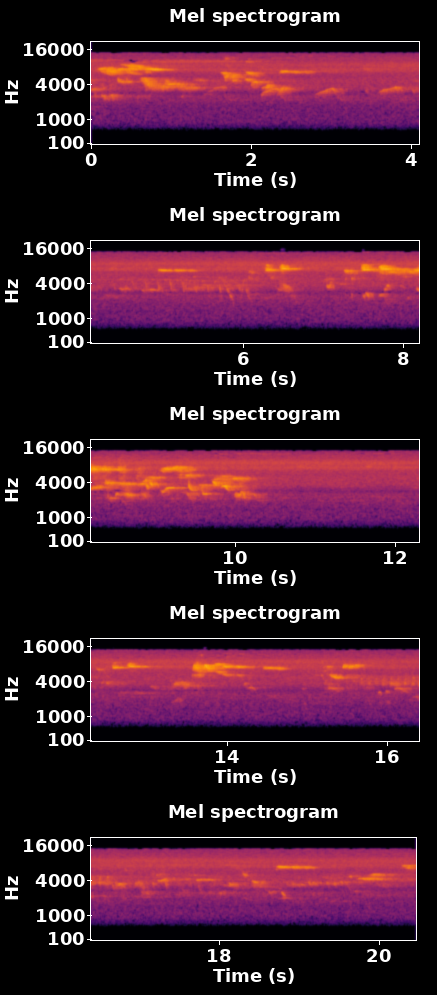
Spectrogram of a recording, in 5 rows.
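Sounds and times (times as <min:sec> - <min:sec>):
common blackbird song: 0:00.0 - 0:10.4, 0:12.2 - 0:20.4.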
